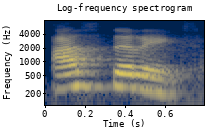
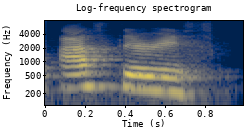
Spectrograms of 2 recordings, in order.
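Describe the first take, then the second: First: Asterisk said as "asteriks"; swapped end consonants. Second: Said in the usual way. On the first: Shown as a demonstration. Teacher showing students a sound swap, Asterisk as "asteriks". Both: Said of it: "mahimong asterisk".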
